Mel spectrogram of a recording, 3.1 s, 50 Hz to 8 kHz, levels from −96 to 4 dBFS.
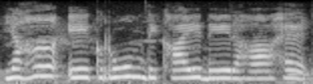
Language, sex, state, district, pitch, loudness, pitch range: Hindi, female, Madhya Pradesh, Bhopal, 285 Hz, -12 LUFS, 270-300 Hz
